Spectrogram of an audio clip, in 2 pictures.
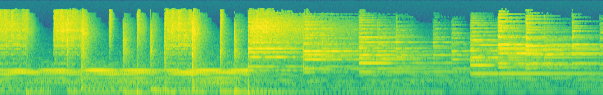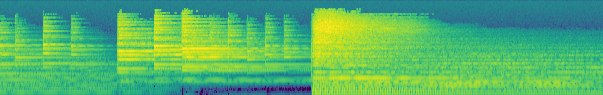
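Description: Church bells peal loudly and close, with rapid overlapping strikes at first, then long shimmering resonance that fades before a fresh heavy stroke rings out and slowly decays.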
